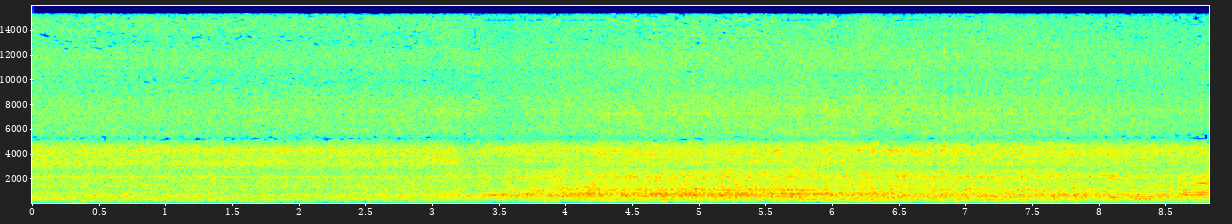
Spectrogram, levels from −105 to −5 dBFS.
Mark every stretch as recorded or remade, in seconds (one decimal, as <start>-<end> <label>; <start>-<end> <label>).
0.0-3.0 recorded; 3.0-4.6 remade; 4.6-5.6 recorded; 5.6-6.7 remade; 6.7-8.8 recorded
